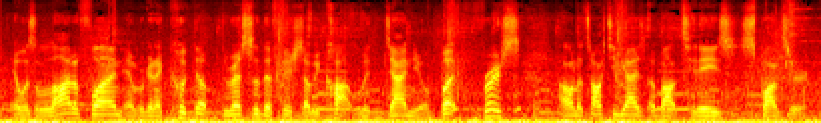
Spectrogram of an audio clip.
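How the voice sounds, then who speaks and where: A man at a moderate pace, dry sound with no echo, and clear music in the background. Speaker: fishing vlogger. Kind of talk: casual vlog chat. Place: beach. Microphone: phone near.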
